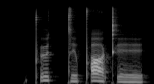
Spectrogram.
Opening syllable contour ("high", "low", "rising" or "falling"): high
